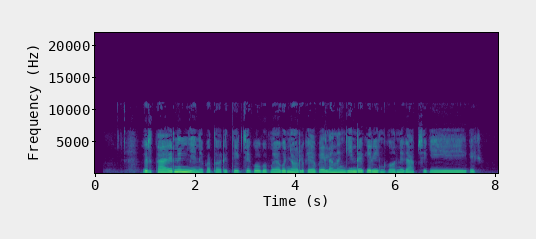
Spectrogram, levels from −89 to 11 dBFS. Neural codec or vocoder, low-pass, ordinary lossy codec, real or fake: none; 14.4 kHz; MP3, 48 kbps; real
